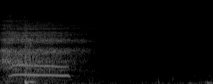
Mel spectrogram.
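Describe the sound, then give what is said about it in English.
A worship service audience taking a deep breath together. A single faint, breathy inhale lasts about a second and fades into quiet. “All right, now take a deep breath.”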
